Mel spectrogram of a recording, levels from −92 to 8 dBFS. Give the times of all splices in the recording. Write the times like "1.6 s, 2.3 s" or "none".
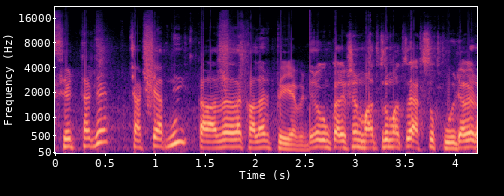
2.6 s

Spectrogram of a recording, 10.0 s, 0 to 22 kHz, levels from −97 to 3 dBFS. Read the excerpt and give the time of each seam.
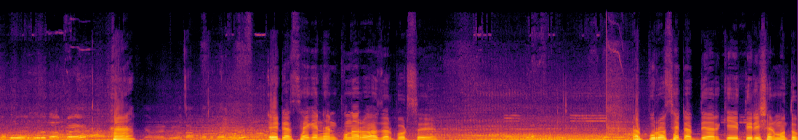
7.6 s

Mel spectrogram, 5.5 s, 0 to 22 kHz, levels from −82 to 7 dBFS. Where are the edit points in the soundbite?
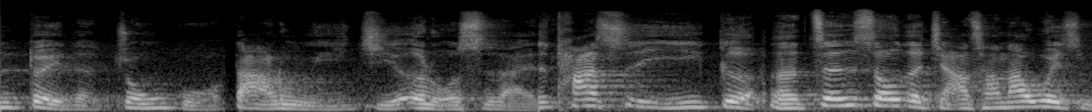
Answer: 1.0 s, 2.7 s, 3.8 s

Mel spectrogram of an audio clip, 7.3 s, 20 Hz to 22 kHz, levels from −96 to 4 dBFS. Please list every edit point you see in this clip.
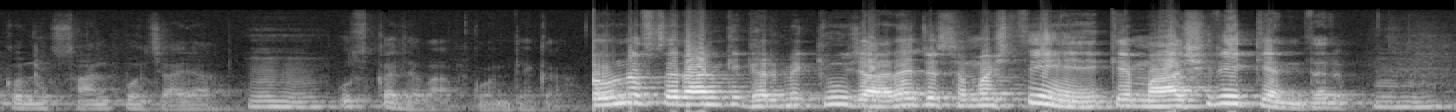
3.0 s

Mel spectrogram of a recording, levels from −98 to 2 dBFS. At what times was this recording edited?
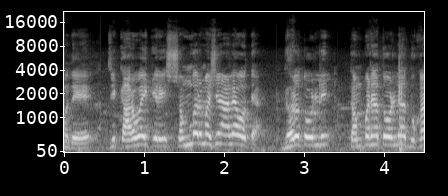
none

